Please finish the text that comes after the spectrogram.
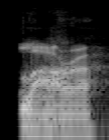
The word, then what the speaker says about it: Lara: Laura Croft. Lara. Lara. Lara. Well, she's from the UK, so I'm pretty sure they say Laura. It's spelled Lara. Lara. Lara. Lara. Lara. Everyone say Lara.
